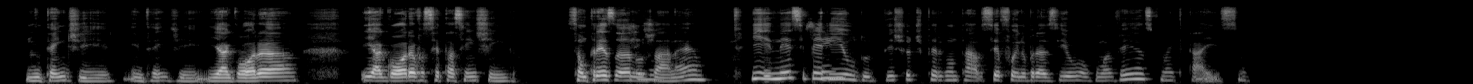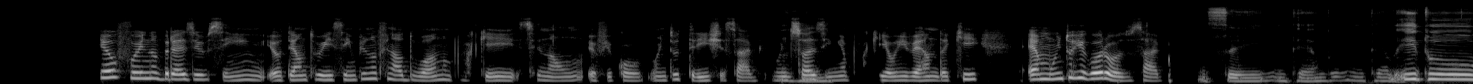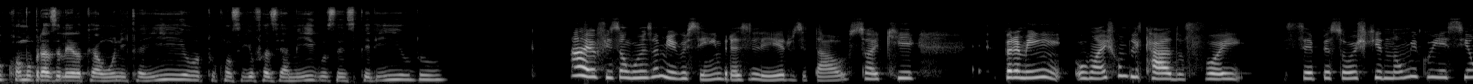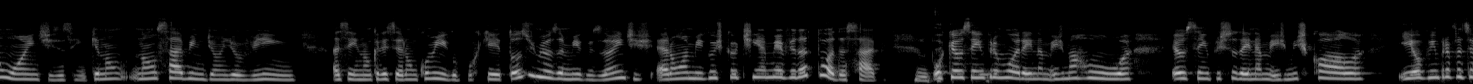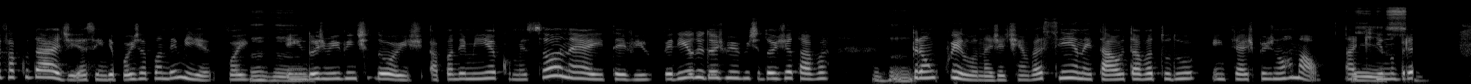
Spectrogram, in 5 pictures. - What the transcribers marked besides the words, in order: tapping; other background noise
- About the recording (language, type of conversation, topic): Portuguese, advice, Como lidar com uma saudade intensa de casa e das comidas tradicionais?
